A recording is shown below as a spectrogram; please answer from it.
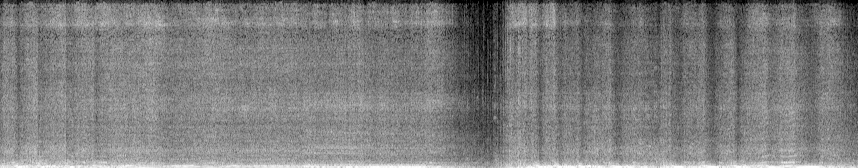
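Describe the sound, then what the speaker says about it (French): A vintage racing car engine at close range, loud and continuous, cranking and catching, then revved repeatedly with rising and falling pitch, a brief dip near the middle before revving resumes. "On ne démarre pas ces voitures comme on démarre une WRC, c'est aussi long pour la démarrer"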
